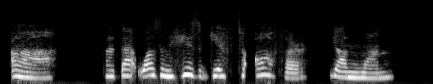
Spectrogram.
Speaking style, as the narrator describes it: Jane murmured, her voice oddly gentle now

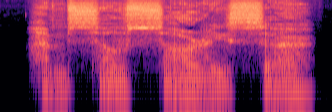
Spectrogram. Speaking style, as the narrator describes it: he whispers

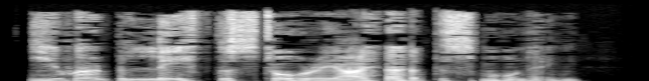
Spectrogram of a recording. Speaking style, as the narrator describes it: she said, laughter hiding in her voice

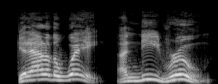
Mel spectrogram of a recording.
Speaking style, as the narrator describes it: he shouted

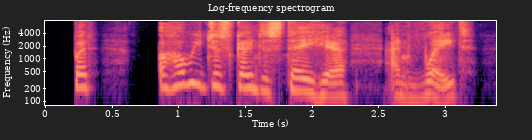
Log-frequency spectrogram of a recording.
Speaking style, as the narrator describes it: gasped Jill

